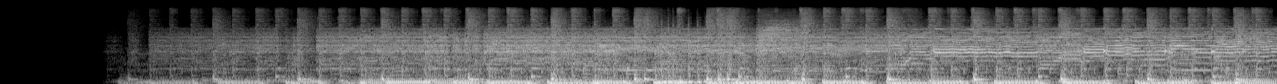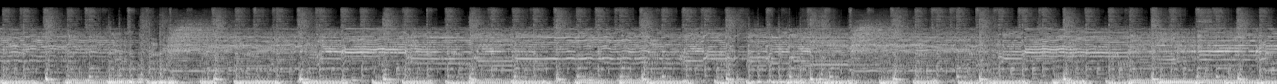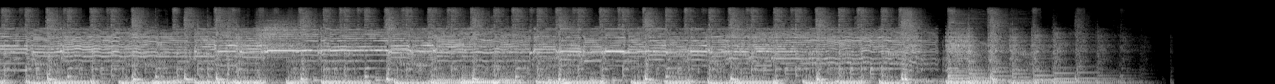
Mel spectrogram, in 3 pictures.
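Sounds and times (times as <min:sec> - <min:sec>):
guitar solo: 0:01.5 - 0:37.0.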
